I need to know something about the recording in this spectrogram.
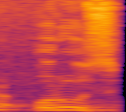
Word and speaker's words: عروس: نام ہے سرگزشت عروس۔ یہ لفظ عروس بھی تلفظ ٹھیک ہے اس کا، اور عروس بھی، جس کے معنی ہے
